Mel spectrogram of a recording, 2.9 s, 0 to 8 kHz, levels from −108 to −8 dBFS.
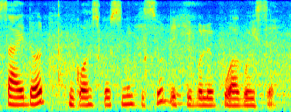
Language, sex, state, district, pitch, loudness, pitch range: Assamese, male, Assam, Sonitpur, 200 Hz, -17 LUFS, 185-215 Hz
